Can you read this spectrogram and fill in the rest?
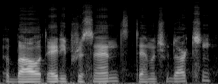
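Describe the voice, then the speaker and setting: Hesitant young German man, bright voice. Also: medium pitch, little pitch movement, fairly quick, clean tone. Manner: hesitant, many ums and restarts. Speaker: gamer. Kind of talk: gameplay commentary.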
